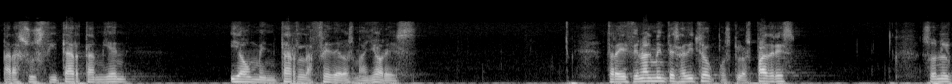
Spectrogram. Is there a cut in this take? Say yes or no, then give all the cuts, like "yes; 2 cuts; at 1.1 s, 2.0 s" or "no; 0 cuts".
no; 0 cuts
